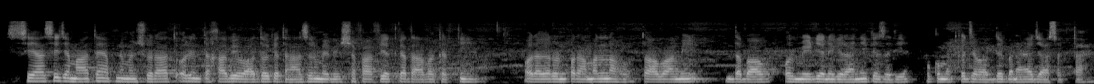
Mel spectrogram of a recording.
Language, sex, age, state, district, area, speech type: Urdu, male, 30-45, Delhi, North East Delhi, urban, spontaneous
